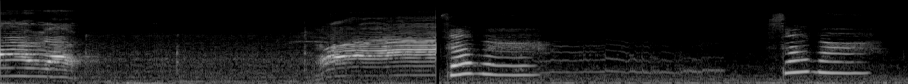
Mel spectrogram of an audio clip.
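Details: Domestic cat meowing in a talkative, human-like way: four drawn-out harmonic meows, some rising then falling, spread across nine seconds with quiet gaps between, a brief human voice nearby.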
